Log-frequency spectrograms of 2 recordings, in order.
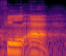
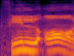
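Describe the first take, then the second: First: The vowel after fil sounds light, like a. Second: The vowel after fil sounds heavy, like o. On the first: The speaker calls it right. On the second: The speaker calls it wrong.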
